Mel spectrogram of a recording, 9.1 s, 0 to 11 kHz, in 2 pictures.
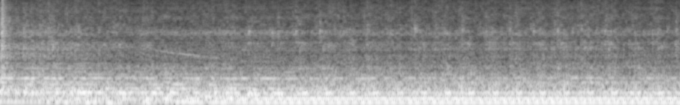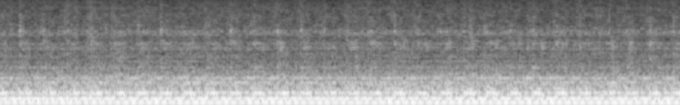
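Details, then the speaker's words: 1988 Pontiac Firebird with shorty headers, Edelbrock 1406 carb and Performer intake, just revived after a long time parked. Deep, steady, even idle rumble with no ticks, misses or knocks; normal healthy idle. "Yeah, you know, as pops up as the throttle body is going to get. So, it runs pretty good."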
